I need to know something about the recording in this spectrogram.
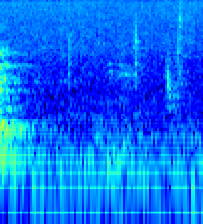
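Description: A pause in speech: low room tone, with a few faint clicks near the end.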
